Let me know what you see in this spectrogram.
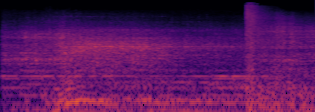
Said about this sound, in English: Eden starts up the sports car.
